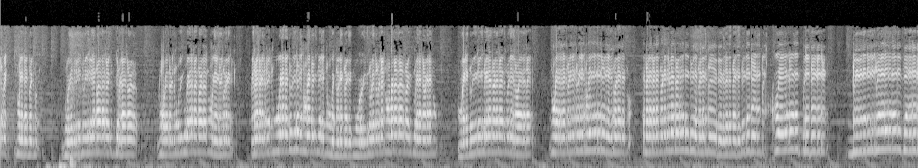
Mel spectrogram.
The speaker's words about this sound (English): Okay, you got some water on me. Thank you. I appreciate that. Nothing like having gargle spit all over me.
